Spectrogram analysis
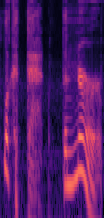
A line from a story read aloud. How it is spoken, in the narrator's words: Azalin mutter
